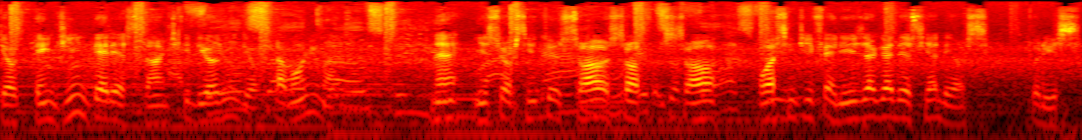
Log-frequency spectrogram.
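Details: Adult who stutters; stuttering.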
